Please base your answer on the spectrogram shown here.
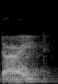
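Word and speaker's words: tight: একইভাবে এল আই জিএসটি লাইট টি আইজিএসটি টাইট আর আইজিএসটি রাইট এম আই জি এসটি মাইট প্রত্যেকটি শব্দে এখানে জিএইচ এর উচ্চারণ হচ্ছে না।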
